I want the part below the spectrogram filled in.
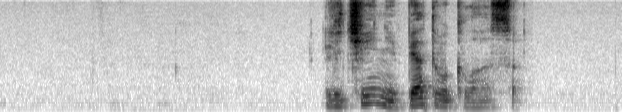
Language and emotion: Russian, neutral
